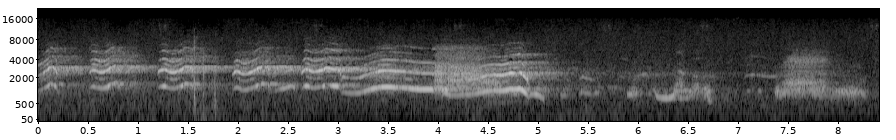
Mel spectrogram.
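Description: Tawny owl calls: many high, wheezy, wailing screeches in repeated bursts, some notes bending up and down in pitch, with the later calls rougher and more scattered.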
